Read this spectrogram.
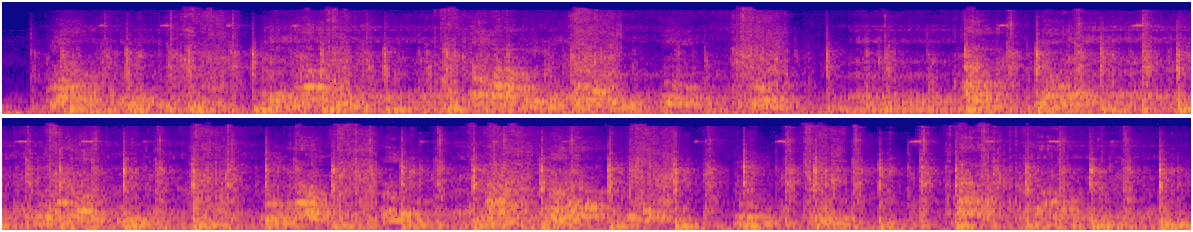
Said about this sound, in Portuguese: Naquele dia, os cães estavam muito mais agitados que o normal rosnavam, fungavam forte e arranhavam a porta.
